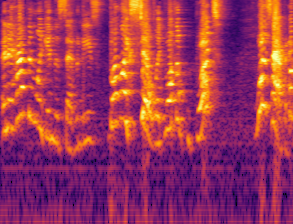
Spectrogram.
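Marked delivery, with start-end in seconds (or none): 1.6-4.4 high, furious, outraged rant with angry disbelief. Reacting to a story about parents and a kidnapping, so angry. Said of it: "I'm so angry right now".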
